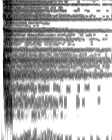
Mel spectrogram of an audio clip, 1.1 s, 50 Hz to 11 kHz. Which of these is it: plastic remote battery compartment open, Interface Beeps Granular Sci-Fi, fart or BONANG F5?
Interface Beeps Granular Sci-Fi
